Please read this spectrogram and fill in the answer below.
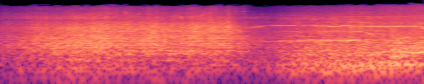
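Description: Steel Vengeance roller coaster train rushing along its track: a loud, sustained roar that eases briefly about halfway through and then builds again. In the second half, a steady high-pitched tone rides over it and slides down at the end.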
